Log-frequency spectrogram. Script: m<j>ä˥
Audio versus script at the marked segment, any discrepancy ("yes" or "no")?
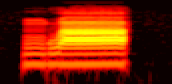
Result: yes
